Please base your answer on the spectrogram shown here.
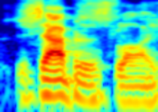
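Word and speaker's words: Szoboszlai: well, or Zabazlai, should I say? That's the correct pronunciation of that one.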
